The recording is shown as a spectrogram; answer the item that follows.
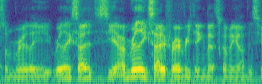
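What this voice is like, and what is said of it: Congested, stuffy nasal voice. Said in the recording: “my nose is definitely stuffed”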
